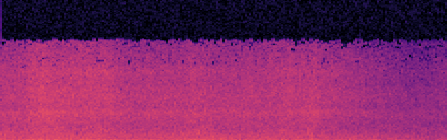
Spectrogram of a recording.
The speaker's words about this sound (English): The teal green sea churns below.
